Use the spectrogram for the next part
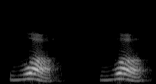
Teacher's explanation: दंतोष्य यानी यहां आपके होठ और दांत दोनों की यहां पर आपको जो है दोनों से इसका संघर्ष करना पड़ता है। तो व व्यंजन का उच्चारण स्थान दंतुष्ठ यानी कि दांत और ओष्ठ होठ दोनों · व व्यंजन का उच्चारण स्थान दंतोष्ठ्य यानी कि दांत और ओष्ठ होंठ दोनों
